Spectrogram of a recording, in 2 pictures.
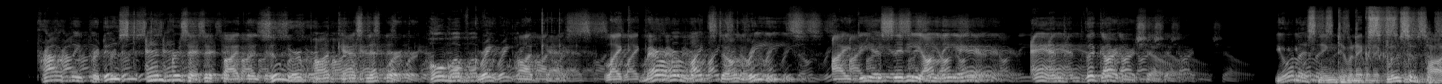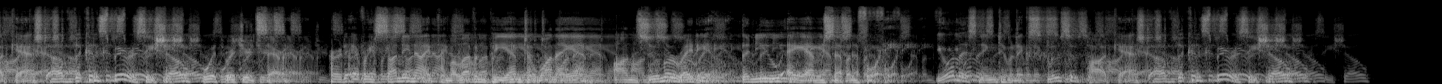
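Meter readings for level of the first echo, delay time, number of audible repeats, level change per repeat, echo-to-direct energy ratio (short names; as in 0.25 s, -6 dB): -15.5 dB, 51 ms, 5, no steady repeat, -4.5 dB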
